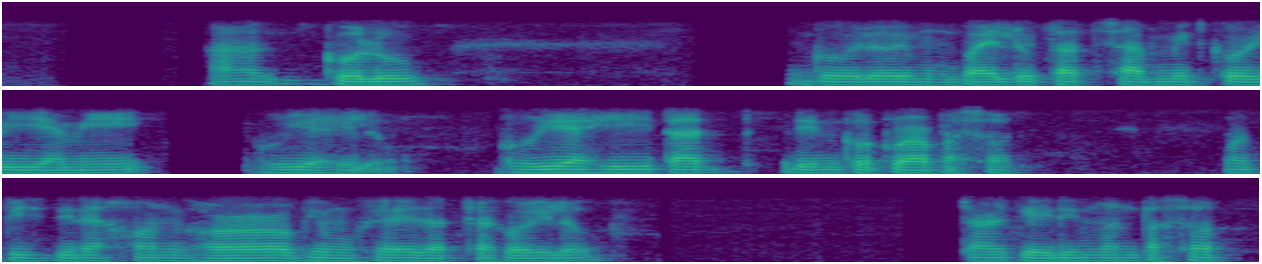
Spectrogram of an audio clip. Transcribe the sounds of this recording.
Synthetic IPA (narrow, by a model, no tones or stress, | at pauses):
aɡolu | ɡojlojmobajltʊtatsabmitkoɹiami | ɡʱuɹiaɦilõ̰ʊ̃ | ɡʱuɹiaɦitat̚edinkotʊwaɹpasɔt̚ | mojpisdinɛxʰɔnɡʱɔɹɔɹbʱimuxʰɛzatɹakoɹilõʊ̃ | taɹkejdinmanpasɔt̚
